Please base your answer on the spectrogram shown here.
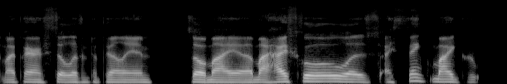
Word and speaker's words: Papillion: Is it pronounced Papillion? Is it Papillion? Yeah, Papillion, yeah. Yep.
